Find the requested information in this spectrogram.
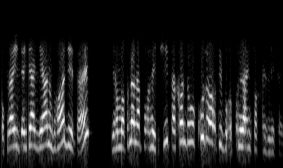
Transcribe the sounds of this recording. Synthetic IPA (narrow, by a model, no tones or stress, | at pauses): okɾaid͡ʒ̪əɦijaɡjanbʱɔd͡ʒɛt̪əj | d͡ʒeɦəməpnalapəɽ̤əjt͡ʃʰit̪əkʰənt̪əokʰud̪əwt̪iə̰pənlajnpəkʰəd̪let̪əj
